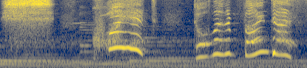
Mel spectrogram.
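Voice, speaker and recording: A woman voicing a small, childlike, excitable fairy companion in an anime video game, squeaky and exclamatory. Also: slow pace, loud music behind the voice, heavily acted. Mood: urgent. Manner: exclamatory, urgent.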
